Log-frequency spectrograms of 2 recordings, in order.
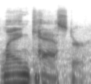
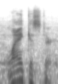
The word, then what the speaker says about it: Lancaster: yeah listen come here do not call Us Lancaster we are not Lancaster Lancaster I can't even say it wrong it hurts me it's Lancaster Lancaster here we go we're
